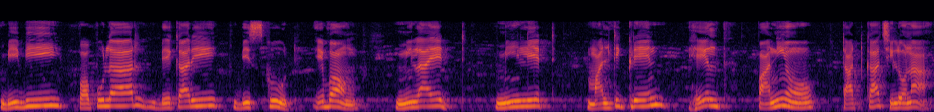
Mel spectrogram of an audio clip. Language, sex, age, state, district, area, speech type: Bengali, male, 45-60, West Bengal, North 24 Parganas, urban, read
